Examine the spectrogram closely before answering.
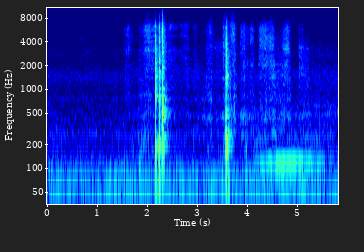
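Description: Paper pattern sheet being handled: a few short crisp rustles about two seconds in and a single sharper tap or crinkle about three and a half seconds in. A faint low hum follows for a second or so.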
